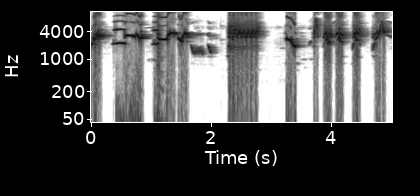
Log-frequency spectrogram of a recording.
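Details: Lively oriental magpie-robin (kacer) song with varied whistles, short flat tones and a long harsh buzzy burst, followed by sharp rising notes in rapid succession and brief silences.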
